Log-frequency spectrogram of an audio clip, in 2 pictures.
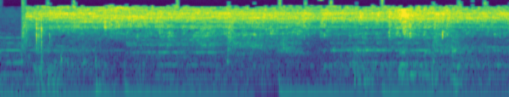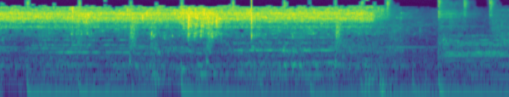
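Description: Water running steadily from a tap, starting just after the start and cutting off about a second before the end, over background music.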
